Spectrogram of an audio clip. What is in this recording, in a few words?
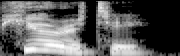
"purity", English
